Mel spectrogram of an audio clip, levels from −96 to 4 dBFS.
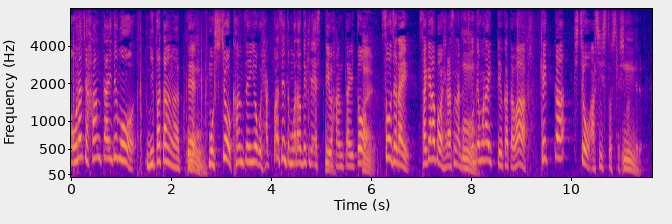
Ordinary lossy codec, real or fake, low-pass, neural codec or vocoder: none; real; none; none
